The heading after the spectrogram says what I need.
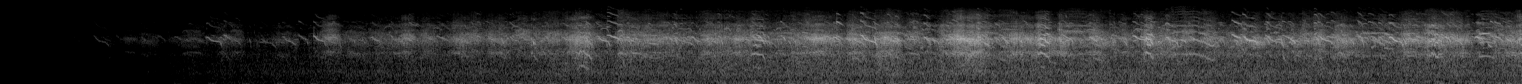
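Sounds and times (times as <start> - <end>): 
roseate terns calling as a group: 1.2 - 15.2.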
